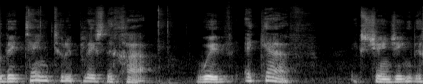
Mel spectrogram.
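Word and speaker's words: خاء: Kha, not Ka.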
